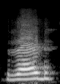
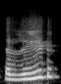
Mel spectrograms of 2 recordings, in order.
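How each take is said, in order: First: The vowel is short, like 'red'. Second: The vowel is long, like 'reed'. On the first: It is the past tense. "रेड second form" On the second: It is the present tense. "रीड first form"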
